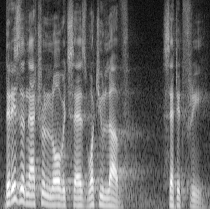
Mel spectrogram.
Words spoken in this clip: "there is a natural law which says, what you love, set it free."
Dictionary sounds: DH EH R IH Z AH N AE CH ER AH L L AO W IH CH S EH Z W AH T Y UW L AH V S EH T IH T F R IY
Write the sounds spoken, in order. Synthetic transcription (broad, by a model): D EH R IH Z AH N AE CH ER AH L L AO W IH CH S EH Z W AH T Y UW L AH V S EH T IH T F R IY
